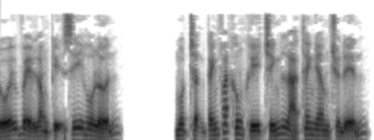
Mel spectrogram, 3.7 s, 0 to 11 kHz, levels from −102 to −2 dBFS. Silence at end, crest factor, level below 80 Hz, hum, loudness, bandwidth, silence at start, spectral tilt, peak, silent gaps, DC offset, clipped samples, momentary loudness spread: 0 s; 16 dB; -50 dBFS; none; -19 LUFS; 8 kHz; 0 s; -6 dB/octave; -2 dBFS; 1.25-1.74 s; 0.8%; under 0.1%; 6 LU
